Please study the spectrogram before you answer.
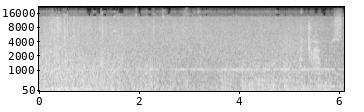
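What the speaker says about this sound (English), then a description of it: "I'm trapped in a storm?" A thunderstorm in the Life is Strange video game: steady loud rain hiss with low thunder rumbling throughout, no talk heard.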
